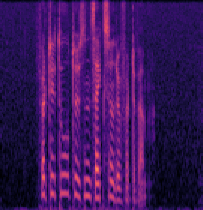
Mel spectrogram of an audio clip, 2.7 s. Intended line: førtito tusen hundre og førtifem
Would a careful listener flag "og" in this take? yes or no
no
